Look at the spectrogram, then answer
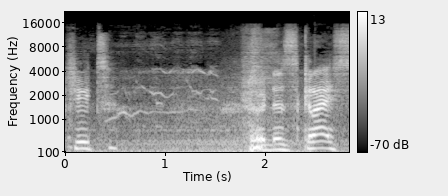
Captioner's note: laughs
